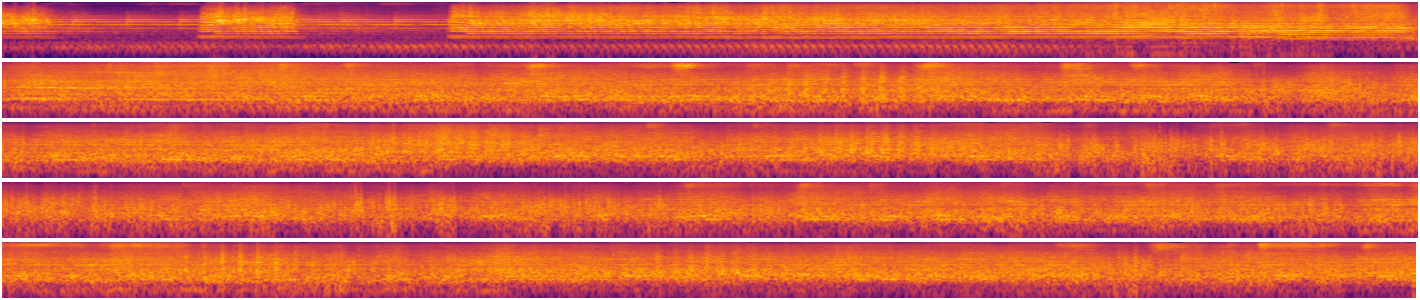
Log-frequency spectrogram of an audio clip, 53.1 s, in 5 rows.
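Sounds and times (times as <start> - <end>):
locomotive air horn: 0.0 - 0.6, 1.5 - 2.4, 3.4 - 13.2.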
